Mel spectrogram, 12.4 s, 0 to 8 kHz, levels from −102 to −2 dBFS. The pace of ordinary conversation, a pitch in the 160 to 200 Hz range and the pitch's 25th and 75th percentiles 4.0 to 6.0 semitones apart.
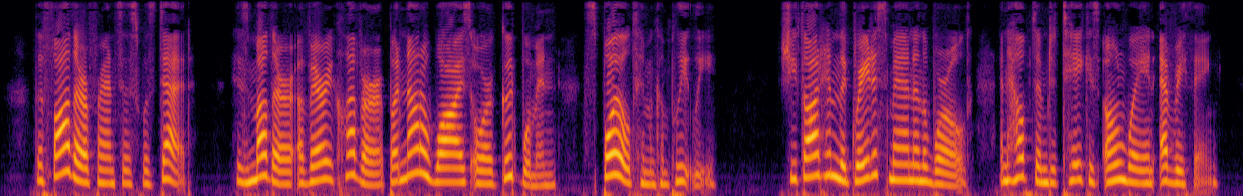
No: average, 195 wpm; high, 225 Hz; average, 4.8 semitones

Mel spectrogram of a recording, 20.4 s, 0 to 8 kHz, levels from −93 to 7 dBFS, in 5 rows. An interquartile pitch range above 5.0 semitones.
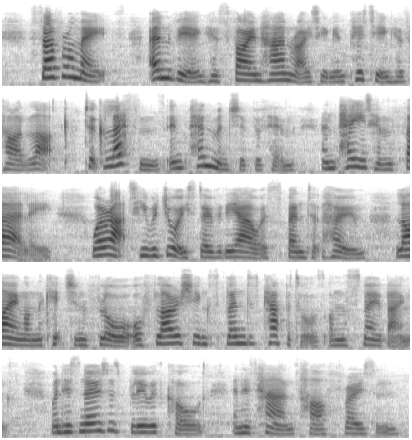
Yes: wide, 5.6 semitones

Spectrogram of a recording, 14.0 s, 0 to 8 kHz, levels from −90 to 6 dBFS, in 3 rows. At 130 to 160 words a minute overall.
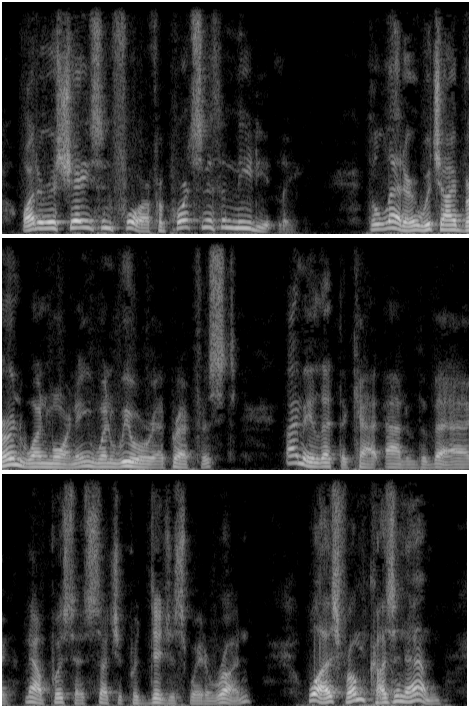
No: average, 180 wpm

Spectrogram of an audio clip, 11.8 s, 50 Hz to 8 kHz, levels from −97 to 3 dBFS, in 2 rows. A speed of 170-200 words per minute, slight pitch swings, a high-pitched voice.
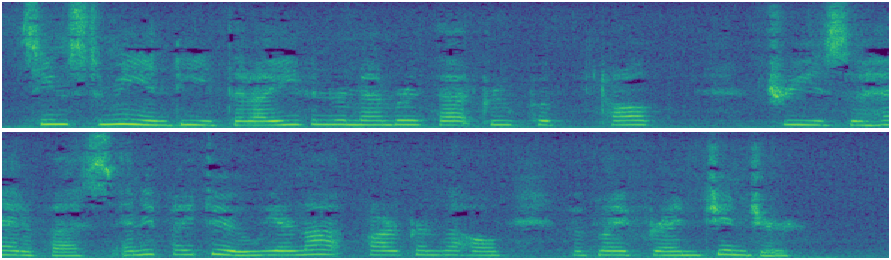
No: average, 160 wpm; narrow, 1.8 semitones; very high, 260 Hz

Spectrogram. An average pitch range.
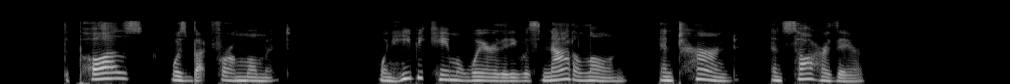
Yes: average, 4.9 semitones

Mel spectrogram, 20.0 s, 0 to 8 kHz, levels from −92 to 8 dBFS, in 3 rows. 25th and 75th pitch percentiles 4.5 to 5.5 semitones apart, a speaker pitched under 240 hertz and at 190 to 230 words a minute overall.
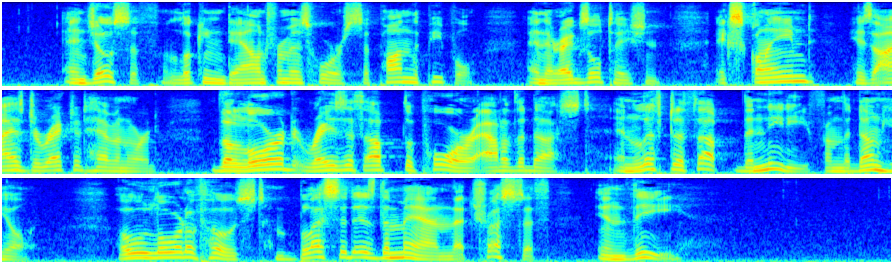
No: average, 5.2 semitones; low, 135 Hz; average, 145 wpm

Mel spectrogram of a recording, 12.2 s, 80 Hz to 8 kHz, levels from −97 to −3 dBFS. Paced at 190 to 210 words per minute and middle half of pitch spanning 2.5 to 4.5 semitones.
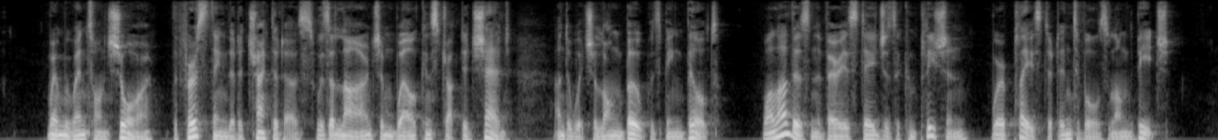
Yes: average, 195 wpm; average, 3.8 semitones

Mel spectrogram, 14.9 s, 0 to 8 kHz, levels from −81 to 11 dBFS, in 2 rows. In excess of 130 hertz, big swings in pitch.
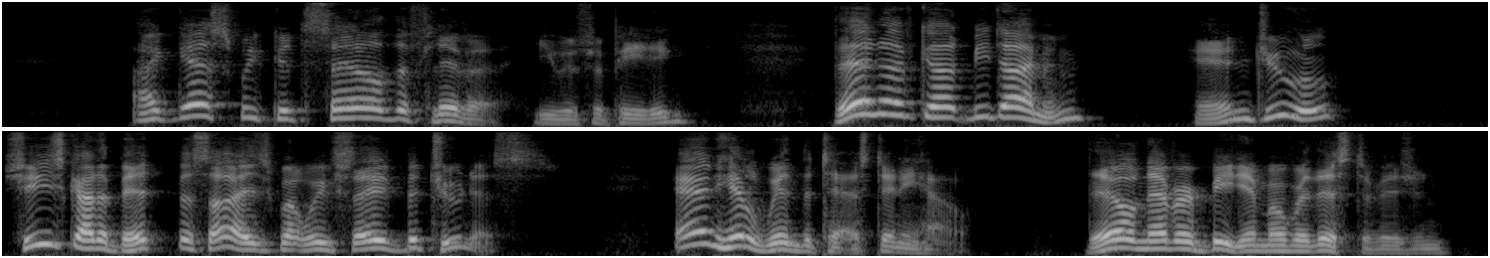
Yes: high, 190 Hz; wide, 9.0 semitones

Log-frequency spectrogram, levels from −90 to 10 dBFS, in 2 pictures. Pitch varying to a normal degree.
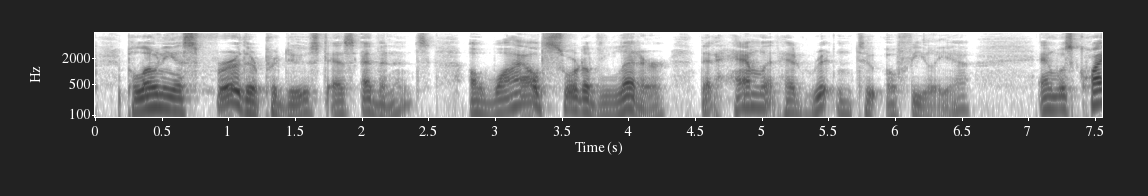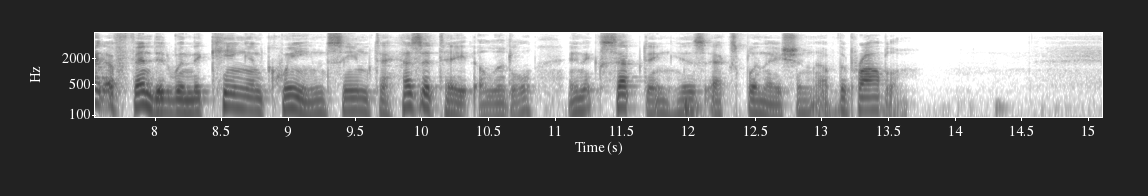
Yes: average, 4.6 semitones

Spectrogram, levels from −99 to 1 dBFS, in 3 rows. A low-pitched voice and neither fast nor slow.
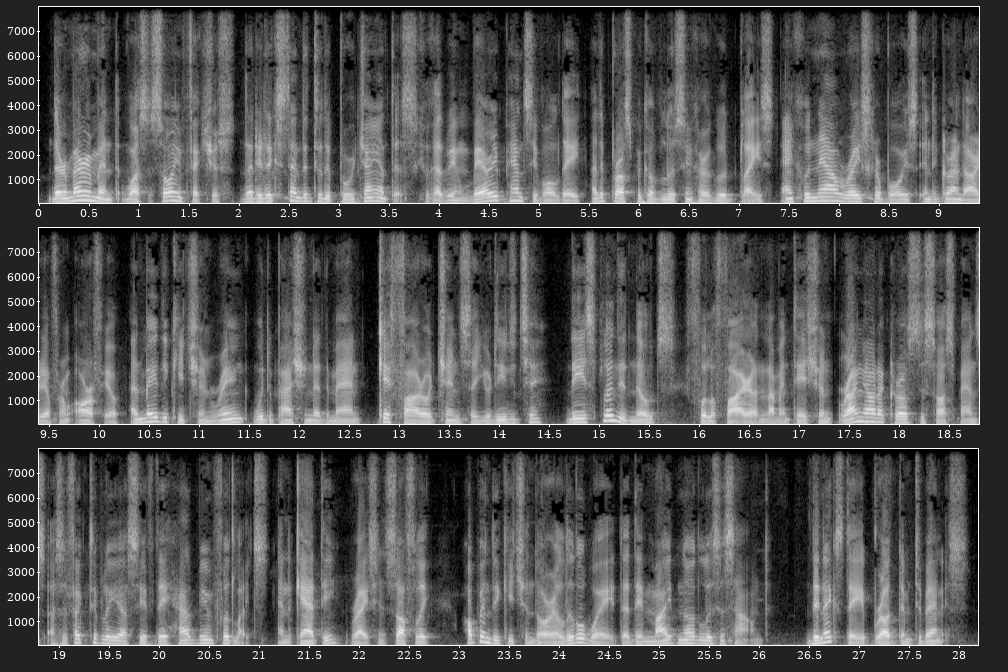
No: low, 110 Hz; fast, 210 wpm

